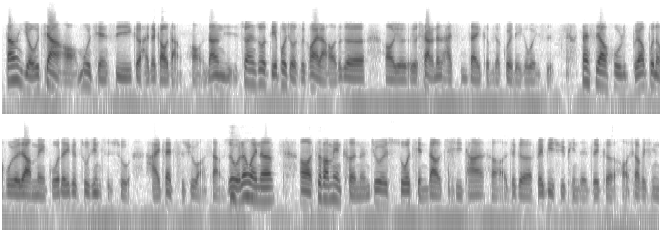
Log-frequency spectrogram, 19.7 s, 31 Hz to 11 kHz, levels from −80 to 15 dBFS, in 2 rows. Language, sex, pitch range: Chinese, male, 95-135 Hz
